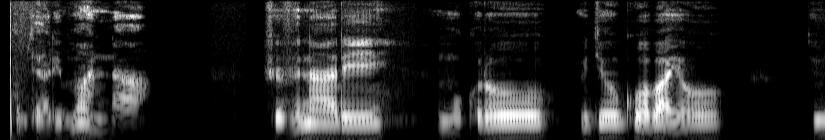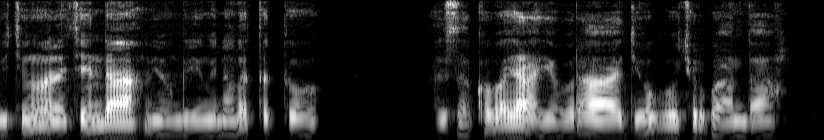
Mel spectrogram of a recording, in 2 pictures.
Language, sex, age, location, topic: Kinyarwanda, male, 25-35, Kigali, government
